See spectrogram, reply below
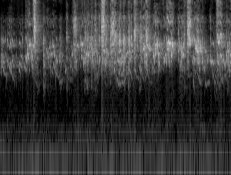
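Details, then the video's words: Chattering budgerigars kept as pets, a steady stream of short rasping squawks, fast warbled twitters and occasional sharp whistled peeps rising and falling throughout. "BUDGIE CHIRPING SOUNDS"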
